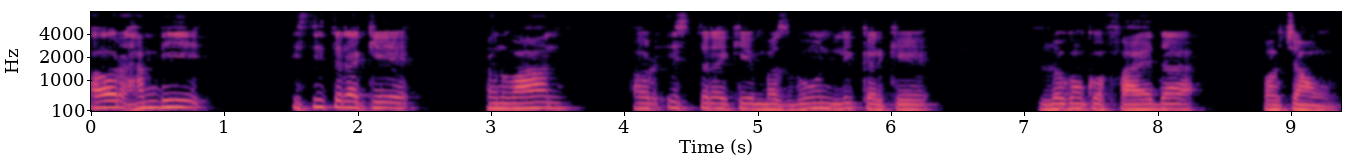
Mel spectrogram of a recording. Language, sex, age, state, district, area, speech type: Urdu, male, 18-30, Bihar, Purnia, rural, spontaneous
